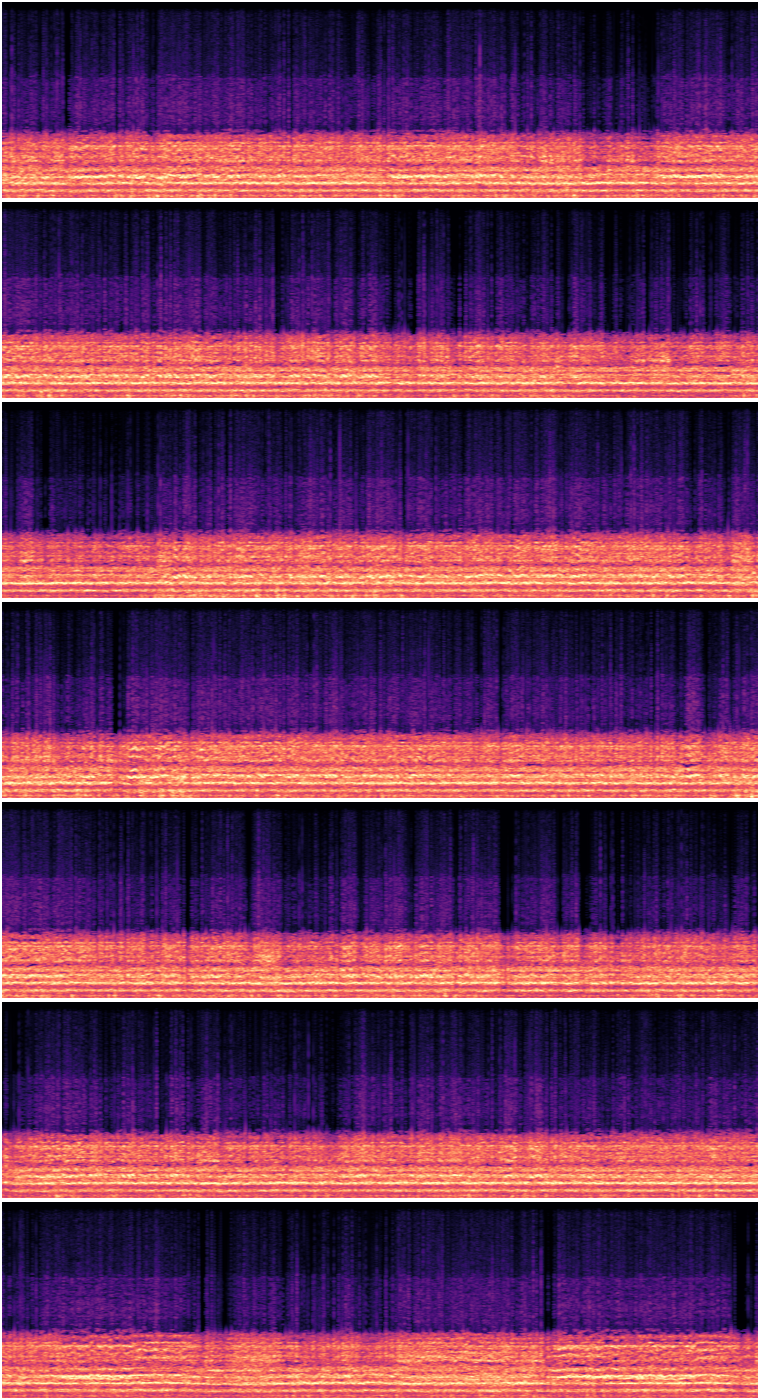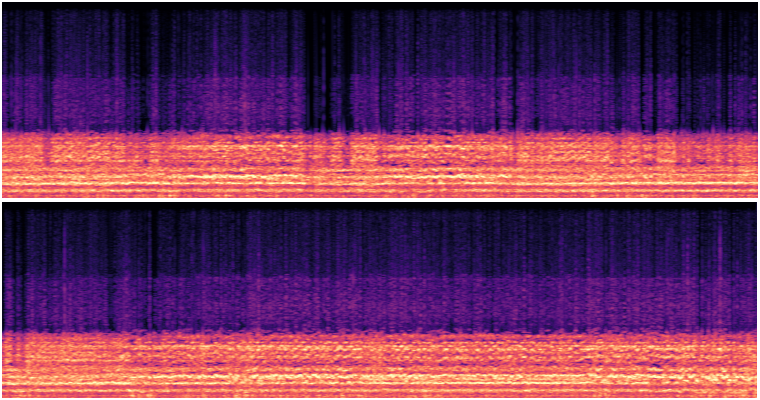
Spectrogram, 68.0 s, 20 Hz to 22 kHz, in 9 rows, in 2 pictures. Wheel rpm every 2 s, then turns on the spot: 220, 230, 220, 230, 230, 230, 230, 230, 230, 230, 240, 230, 230, 240, 230, 230, 230, 240, 240, 230, 230, 230, 230, 220, 220, 210, 210, 220, 220, 220, 220, 220, 210, 210.
none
